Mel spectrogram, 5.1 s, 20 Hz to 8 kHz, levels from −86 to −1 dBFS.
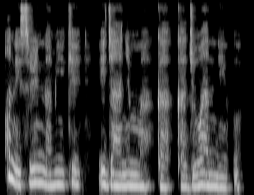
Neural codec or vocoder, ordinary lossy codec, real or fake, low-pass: codec, 16 kHz, 8 kbps, FreqCodec, larger model; none; fake; 7.2 kHz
